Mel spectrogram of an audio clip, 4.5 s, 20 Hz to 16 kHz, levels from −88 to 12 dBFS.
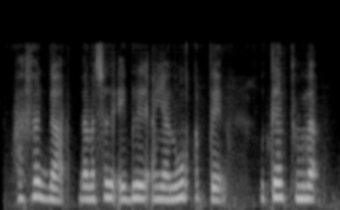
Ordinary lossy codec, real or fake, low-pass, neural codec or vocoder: none; fake; 7.2 kHz; codec, 16 kHz, 1 kbps, FreqCodec, larger model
